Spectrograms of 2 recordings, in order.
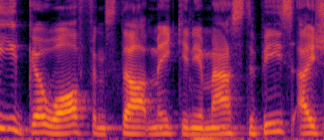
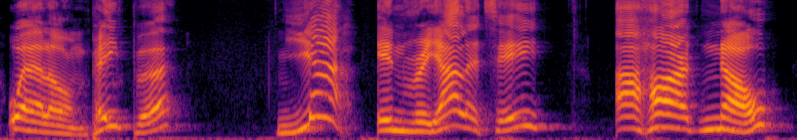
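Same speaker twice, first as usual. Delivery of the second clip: slow and louder on a hard no; emphatic hard no; 5 semitones higher, 5 dB louder, slower than usual. Acted. Mocking Trump's logic with a slow, loud hard no. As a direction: drag out a hard no. Mock weighing then firm no.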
